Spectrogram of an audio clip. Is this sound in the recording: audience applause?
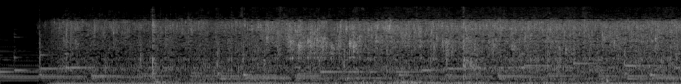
no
